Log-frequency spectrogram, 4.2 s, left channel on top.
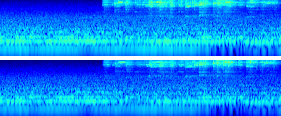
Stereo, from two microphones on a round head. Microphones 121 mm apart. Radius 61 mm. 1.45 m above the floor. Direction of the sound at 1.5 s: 55° left (ahead or behind).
